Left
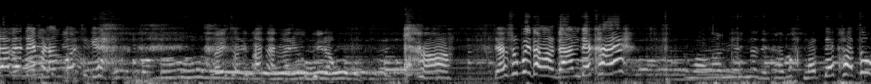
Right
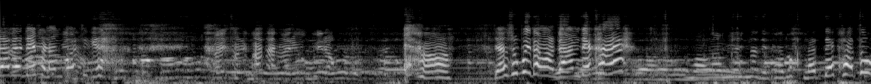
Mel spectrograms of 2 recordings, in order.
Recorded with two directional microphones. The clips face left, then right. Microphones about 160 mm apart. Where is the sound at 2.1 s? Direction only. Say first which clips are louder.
Left 10 dB; 45° left (ahead or behind).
